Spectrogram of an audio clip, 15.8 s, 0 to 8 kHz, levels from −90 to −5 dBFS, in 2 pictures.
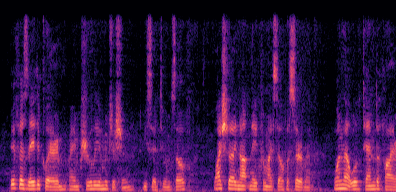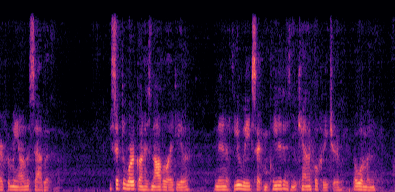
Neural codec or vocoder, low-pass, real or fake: codec, 16 kHz in and 24 kHz out, 1.1 kbps, FireRedTTS-2 codec; 7.2 kHz; fake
